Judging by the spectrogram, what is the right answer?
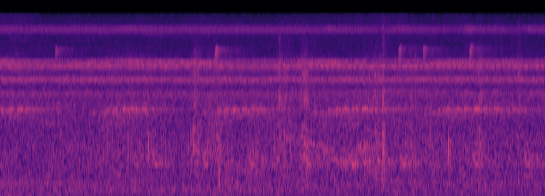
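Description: Tropical forest ambience: a steady, high-pitched drone of insects at several pitches at once, with scattered light clicks and a few brief high chirps.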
